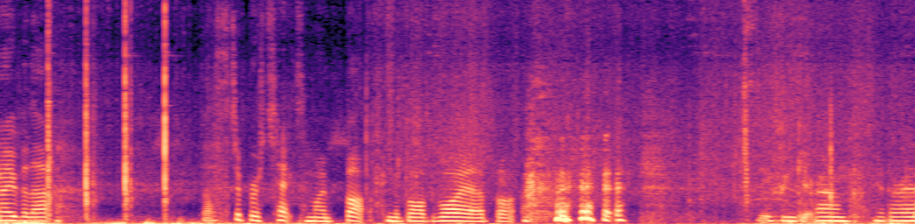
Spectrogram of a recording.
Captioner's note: laughs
